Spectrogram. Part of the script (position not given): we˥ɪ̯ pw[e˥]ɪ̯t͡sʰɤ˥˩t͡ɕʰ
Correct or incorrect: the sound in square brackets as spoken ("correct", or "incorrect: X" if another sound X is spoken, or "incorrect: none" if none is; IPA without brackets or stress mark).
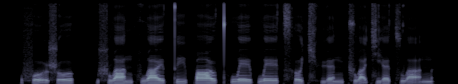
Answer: correct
